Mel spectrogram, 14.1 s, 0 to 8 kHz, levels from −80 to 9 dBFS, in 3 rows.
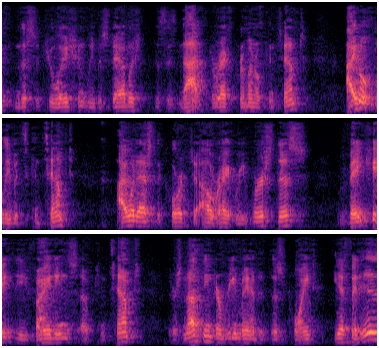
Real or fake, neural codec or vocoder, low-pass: fake; vocoder, 22.05 kHz, 80 mel bands, WaveNeXt; 7.2 kHz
